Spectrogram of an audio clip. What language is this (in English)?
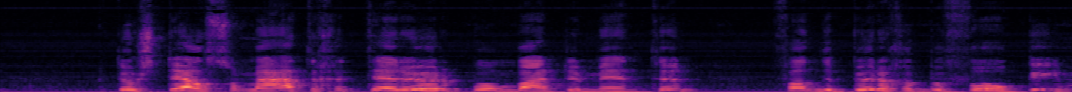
Dutch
